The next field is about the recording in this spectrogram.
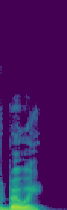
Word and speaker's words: Bowie: I mean, my last name is Bowie. It's B-O-W-I-E.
